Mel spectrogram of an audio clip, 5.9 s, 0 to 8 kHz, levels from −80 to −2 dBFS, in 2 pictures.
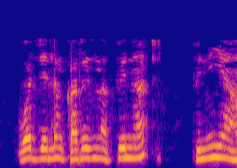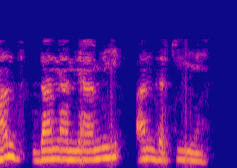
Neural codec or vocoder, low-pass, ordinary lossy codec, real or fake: codec, 16 kHz, 8 kbps, FreqCodec, larger model; 7.2 kHz; AAC, 16 kbps; fake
